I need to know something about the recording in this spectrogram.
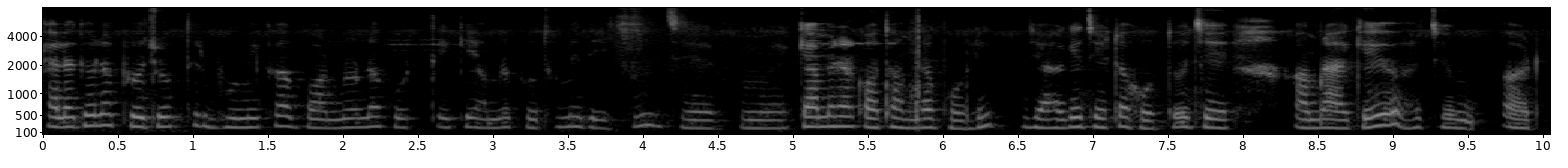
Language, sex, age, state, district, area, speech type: Bengali, female, 18-30, West Bengal, Uttar Dinajpur, urban, spontaneous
